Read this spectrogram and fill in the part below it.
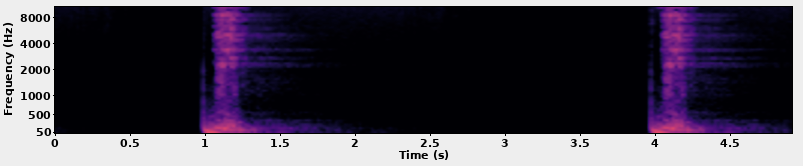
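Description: A game menu gives a deep whooshing thud each time the selection changes.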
